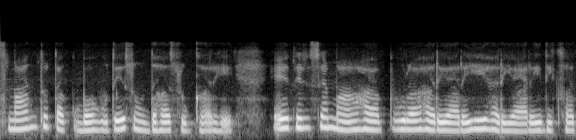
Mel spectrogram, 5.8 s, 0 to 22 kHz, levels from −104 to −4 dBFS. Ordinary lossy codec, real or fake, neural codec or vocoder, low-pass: none; real; none; 7.2 kHz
